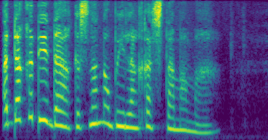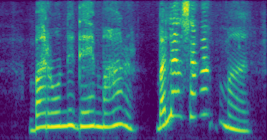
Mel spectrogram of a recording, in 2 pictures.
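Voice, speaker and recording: A woman's voice: high-pitched, very animated, normal speed, darkish tone, no room sound, clean studio sound. An actress playing an earnest young woman in love, a daughter who stands by her choices, in a radio drama. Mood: pleading, defiant.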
